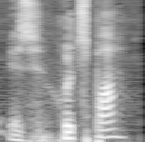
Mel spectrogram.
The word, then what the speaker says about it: chutzpah: But I'm just amazed at his chutzpah.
